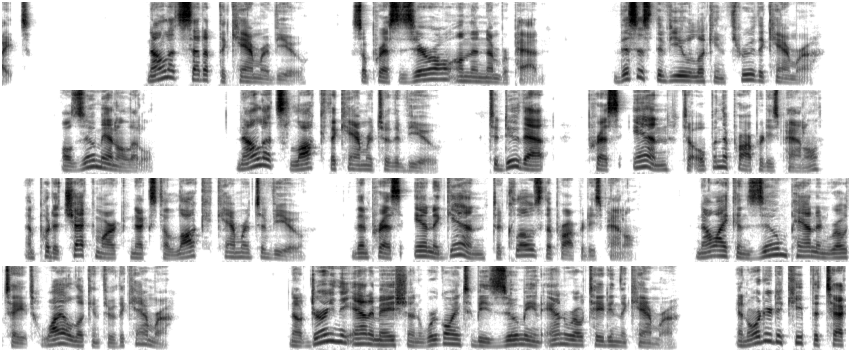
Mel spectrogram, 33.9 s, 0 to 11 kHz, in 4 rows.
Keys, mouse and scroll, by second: 4.0 KP_0, 9.1 scroll up 1, 9.7 scroll up 1, 14.7 n, 17.5 click, 20.9 n.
